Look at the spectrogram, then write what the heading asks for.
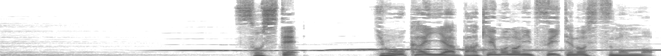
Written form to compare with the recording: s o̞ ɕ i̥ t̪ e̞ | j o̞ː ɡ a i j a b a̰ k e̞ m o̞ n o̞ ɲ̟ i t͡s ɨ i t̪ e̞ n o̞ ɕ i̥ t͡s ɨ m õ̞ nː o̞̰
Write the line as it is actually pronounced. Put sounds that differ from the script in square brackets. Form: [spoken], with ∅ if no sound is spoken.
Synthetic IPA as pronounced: s o̞ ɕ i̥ t̪ e̞ | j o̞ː [k] a i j a b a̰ k e̞ m o̞ n o̞ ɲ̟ i t͡s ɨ i t̪ e̞ n o̞ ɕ i̥ t͡s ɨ m õ̞ [mː] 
